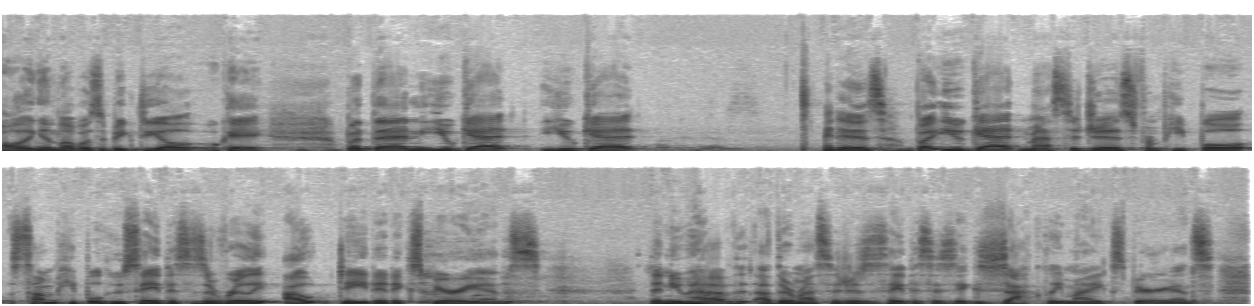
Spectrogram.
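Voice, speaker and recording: A woman at medium pitch and a fairly quick pace, with lively intonation, very even loudness and noticeable background noise. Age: 30s. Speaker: author and podcaster. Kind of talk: panel discussion.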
